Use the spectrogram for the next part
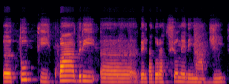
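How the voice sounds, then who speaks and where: A woman with a slightly low voice talks as a guest on a live show. Her delivery is casual and conversational, put together on the spot. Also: steady tone, takes it slowly, highs cut off. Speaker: guest who runs a culture page.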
